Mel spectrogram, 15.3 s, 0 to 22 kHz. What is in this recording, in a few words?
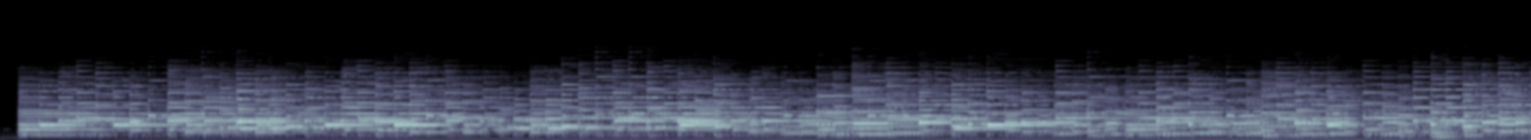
Bach Invention 13 in A Minor BWV 784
